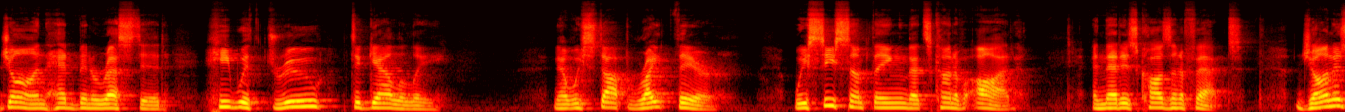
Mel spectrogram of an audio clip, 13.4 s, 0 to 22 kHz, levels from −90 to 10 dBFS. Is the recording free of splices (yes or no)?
yes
